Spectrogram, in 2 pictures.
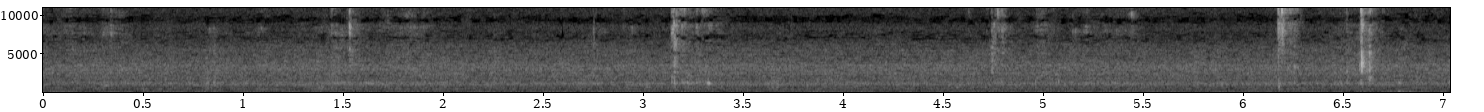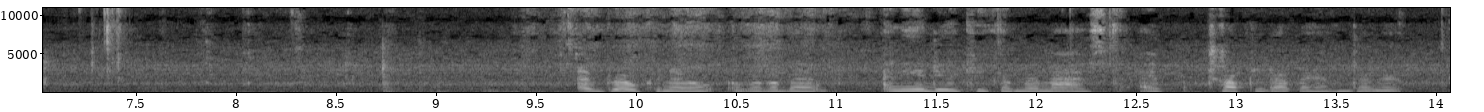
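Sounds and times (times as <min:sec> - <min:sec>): faint low hum: 0:00.0 - 0:14.0
person eating mouth noises: 0:02.8 - 0:03.5.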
